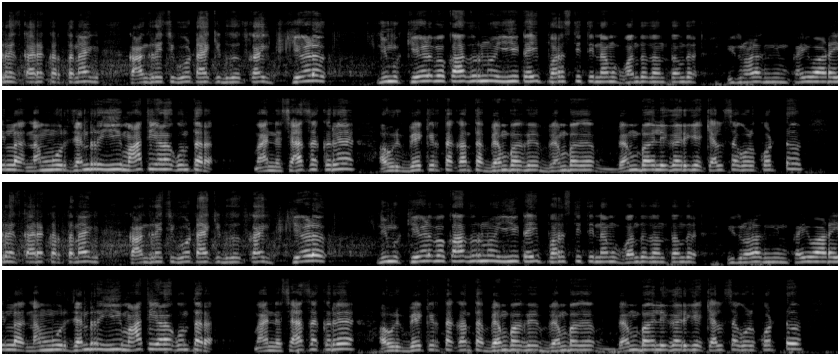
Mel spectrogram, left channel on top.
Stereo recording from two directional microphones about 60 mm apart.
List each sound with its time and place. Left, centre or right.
0.0 s a man's voice: right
